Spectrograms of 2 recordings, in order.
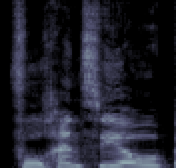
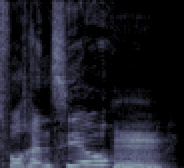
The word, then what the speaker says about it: Fulgencio: The Golden Telephone presented to Cuban director Fulgencio Batista. Do you know how I know it's Fulgencio? Even though it's spelled weird? Modern Family. Because they named the kid Fulgencio.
